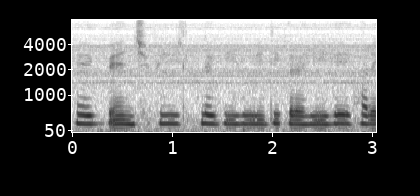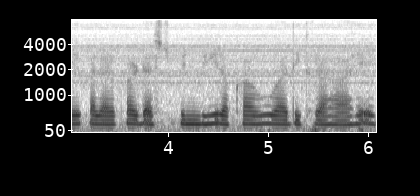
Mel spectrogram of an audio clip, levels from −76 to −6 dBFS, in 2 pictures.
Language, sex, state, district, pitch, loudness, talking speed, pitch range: Hindi, female, Maharashtra, Solapur, 115 Hz, -25 LUFS, 180 wpm, 110-125 Hz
